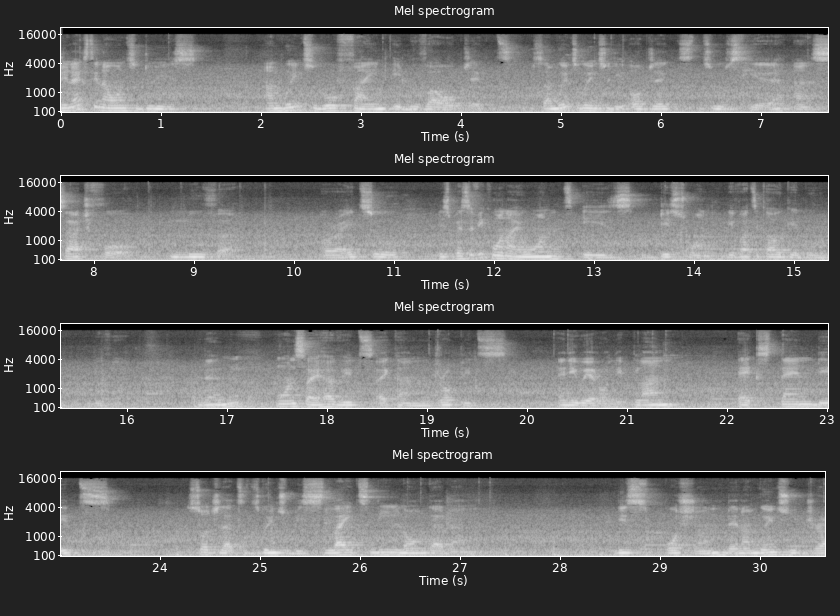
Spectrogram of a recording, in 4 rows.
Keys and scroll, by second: 29.4 ctrl+d.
